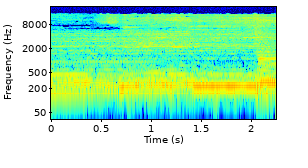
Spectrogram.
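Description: Yamaha digital piano playing slow, sustained chords, with the notes changing twice partway through.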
